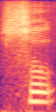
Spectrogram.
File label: "suh", Taiwanese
